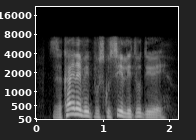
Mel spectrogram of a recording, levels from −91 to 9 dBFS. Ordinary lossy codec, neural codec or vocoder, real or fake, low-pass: AAC, 48 kbps; codec, 16 kHz in and 24 kHz out, 1 kbps, XY-Tokenizer; fake; 7.2 kHz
